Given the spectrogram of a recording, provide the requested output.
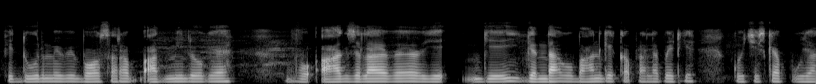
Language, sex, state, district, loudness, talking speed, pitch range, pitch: Hindi, male, Bihar, Supaul, -23 LUFS, 185 wpm, 130-140 Hz, 135 Hz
